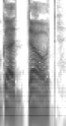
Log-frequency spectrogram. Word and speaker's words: Gadot: Even though Gadot, and yes, that is actually how you pronounce her last name, which I learned just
